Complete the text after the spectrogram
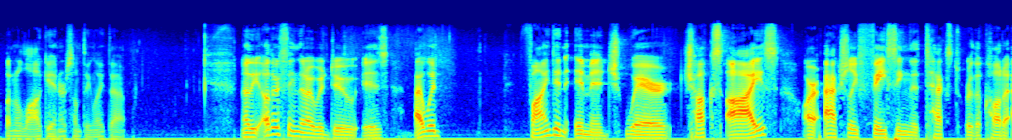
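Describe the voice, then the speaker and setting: Nasal low-voiced man talking through a page. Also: sharp tone, no echo. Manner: self-deprecating, hesitant with many fillers. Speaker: marketer critiquing a landing page. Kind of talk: casual screen-share walkthrough.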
